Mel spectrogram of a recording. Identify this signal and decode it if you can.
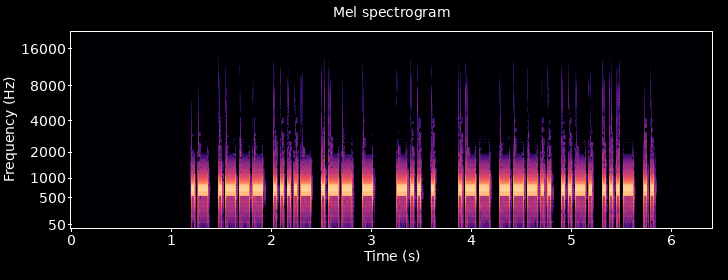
Morse code, heard as a keyed tone, about 36 wpm, 700 Hz. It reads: AJ4WT DE W8FVI
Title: USA Callsign DE Callsign - 5 Characters - 35wpm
